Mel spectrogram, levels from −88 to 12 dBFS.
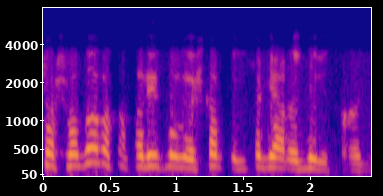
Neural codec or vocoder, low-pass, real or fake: vocoder, 22.05 kHz, 80 mel bands, WaveNeXt; 7.2 kHz; fake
